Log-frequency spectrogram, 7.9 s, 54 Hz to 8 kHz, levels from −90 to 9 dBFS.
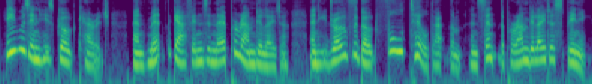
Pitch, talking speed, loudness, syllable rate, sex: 225 Hz, 205 wpm, -18 LUFS, 5.7 syllables/s, female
